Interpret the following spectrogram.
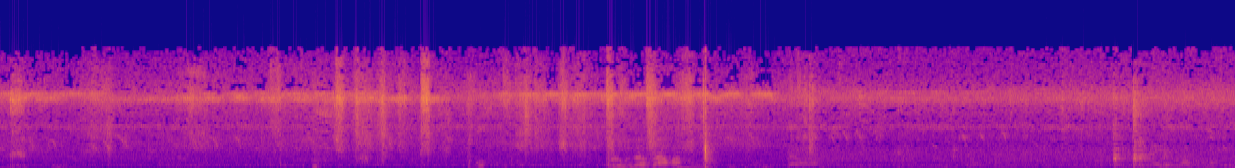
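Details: Honey bees nesting inside a water tank in a house, with an experienced person come to move them; a steady low insect hum and buzz runs throughout, with brief faint voices and scattered clicks.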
